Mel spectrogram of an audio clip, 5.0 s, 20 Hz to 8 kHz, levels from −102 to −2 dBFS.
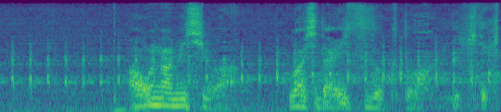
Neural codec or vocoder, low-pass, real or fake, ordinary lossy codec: vocoder, 44.1 kHz, 128 mel bands, Pupu-Vocoder; 7.2 kHz; fake; none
